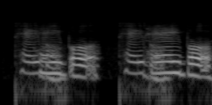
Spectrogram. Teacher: silabel pertama dia lebih tinggi daripada silabel kedua karena memang stresnya ada di silabel pertama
